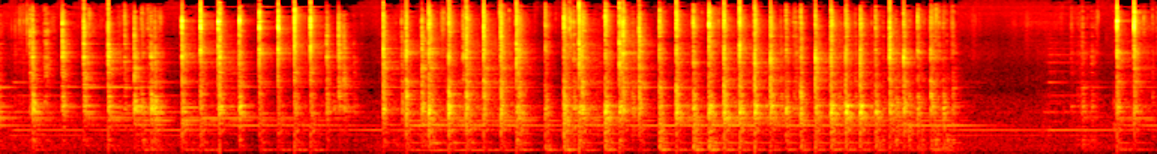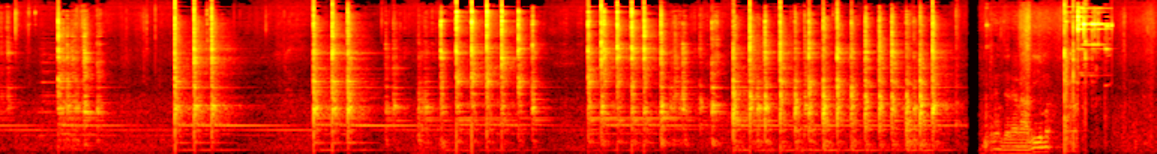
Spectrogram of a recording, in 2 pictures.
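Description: A hammer strikes a chisel set against a corroded steel ring on a Volkswagen Polo rear axle beam, chiselling the ring out. The blows come in fast runs of about three to four a second with short pauses, and the axle rings metallically under them.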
